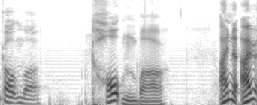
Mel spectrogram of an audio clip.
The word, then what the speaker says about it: Kaltenbaugh: But Brandon Kaltenbaugh, is that how you say it? Kaltenbaugh. What? You were way off. I always thought it was Clattenburg for some reason.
